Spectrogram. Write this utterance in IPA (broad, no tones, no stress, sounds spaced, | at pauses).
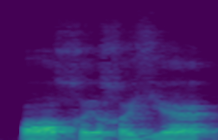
ɒ χ i χ e zʲ æ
